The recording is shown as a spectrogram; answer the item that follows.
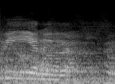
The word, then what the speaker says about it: Avena: Because it's spelled with the N-A, right? At the end? A-V-E-N-A. Yeah. And that's pronounced Avena.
